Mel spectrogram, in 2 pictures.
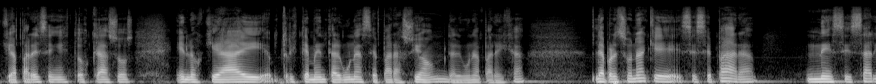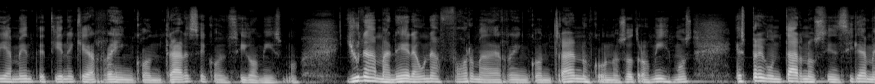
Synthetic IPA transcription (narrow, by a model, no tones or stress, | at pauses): keapaɾe̞se̞ŋe̞st̪o̞skaso̞s | enlo̞ske̞ajt̪ɾist̪e̞ment̪e̞alɣunase̞paɾasjo̞nd̪ealɣunapaɾe̞xa | lape̞ɾso̞nake̞̰se̞se̞paɾa | ne̞se̞saɾjamẽnt̪e̞t̪je̞ne̞ke̞re̞ːŋko̞nt̪ɾaɾse̞ko̞nsiɣo̞mizmo̞ | iunamane̞ɾaunafo̞ɾmaðe̞re̞ːŋko̞nt̪ɾʔaɾno̞sko̞̰ŋno̞s̬o̞t̪ɾozmizmo̞s | e̞spɾe̞ɣunt̪aɾno̞sːensiʎam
